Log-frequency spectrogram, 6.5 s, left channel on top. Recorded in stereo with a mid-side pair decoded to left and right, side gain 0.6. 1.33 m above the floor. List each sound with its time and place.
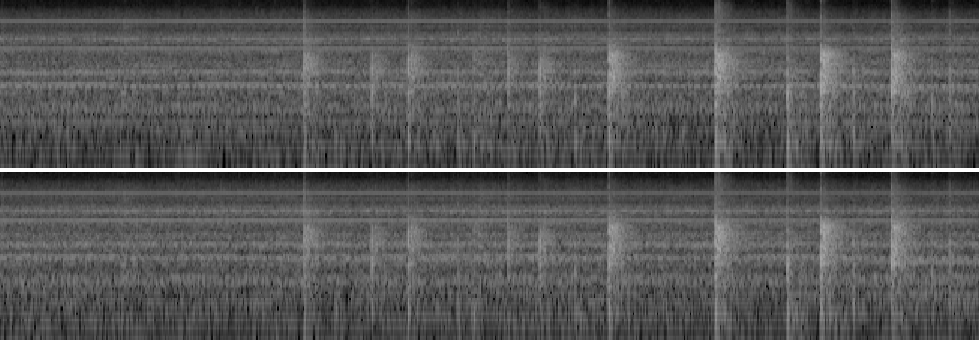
0.0 s an engine running: 15° right, 3.5 m
2.0 s a clap: 5° left, 0.8 m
